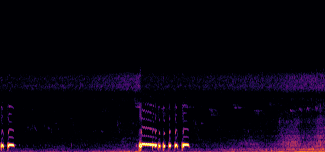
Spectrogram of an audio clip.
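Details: Zebra dove in full kerot style used as a lure: a brief opening note, then a rolling coo of rapid staccato pulses lasting under a second, with quiet background hiss afterwards.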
